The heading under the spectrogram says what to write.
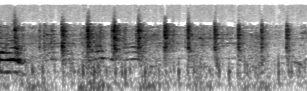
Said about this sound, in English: He threw the brake, gears clashed, and the train came to a reluctant stop.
